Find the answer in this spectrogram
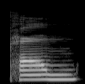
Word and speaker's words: palm: So L isn't pronounced. In come, like we say come, palm, some, half, okay, and cuff.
